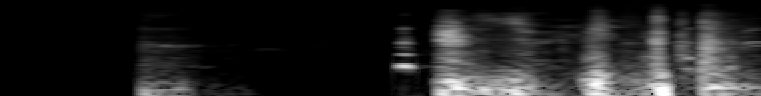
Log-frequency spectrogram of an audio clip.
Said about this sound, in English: Slamming the door seems like there was something choice. About closing the door that really rubbed me the wrong way, and I don't know why.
